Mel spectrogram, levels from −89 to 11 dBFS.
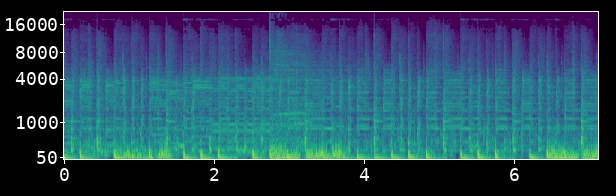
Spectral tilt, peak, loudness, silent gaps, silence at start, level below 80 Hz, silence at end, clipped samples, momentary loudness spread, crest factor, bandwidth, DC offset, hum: -6.5 dB/octave; 0 dBFS; -18 LUFS; none; 0 s; -18 dBFS; 0 s; under 0.1%; 5 LU; 16 dB; over 20 kHz; under 0.1%; none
